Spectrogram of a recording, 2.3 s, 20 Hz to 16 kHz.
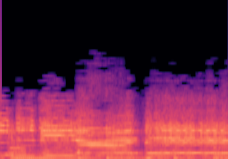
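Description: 1928 blues 78 record: a woman's voice holds a long wailing note over the accompaniment, with a wide vibrato in the second half.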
